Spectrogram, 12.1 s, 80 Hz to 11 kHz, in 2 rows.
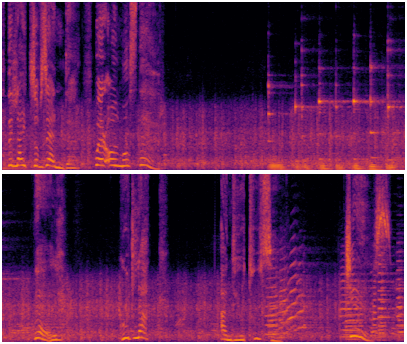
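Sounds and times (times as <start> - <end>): cartoon music with pulsing rhythm: 4.0 - 6.5.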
